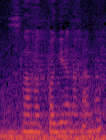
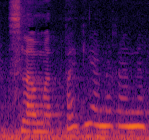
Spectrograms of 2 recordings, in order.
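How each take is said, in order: First: The greeting is said with flat intonation. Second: The greeting is said with lively intonation. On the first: "intonasinya masih datar" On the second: "beda lagi uh, dengan intonasi yang lain"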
